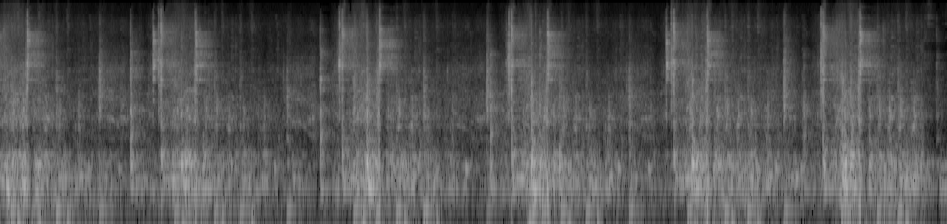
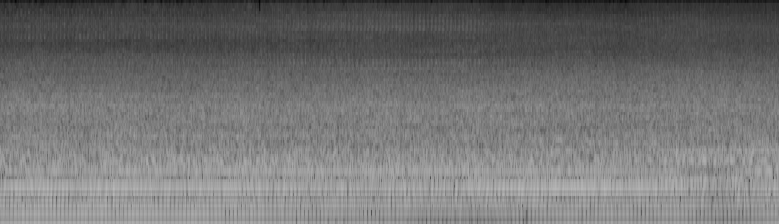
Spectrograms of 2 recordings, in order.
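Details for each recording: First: Husqvarna lawnmower with Briggs & Stratton engine and auto choke: repeated recoil pulls, each a short whirring rasp with scattered pops, never catching; it will not start on its own, the auto choke being the problem. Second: Lawnmower single-cylinder engine after its auto-choke arm, pushed too far toward the carburetor, was bent back toward the muffler. It started on the first pull and runs at a steady, even drone with no misses or surging.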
